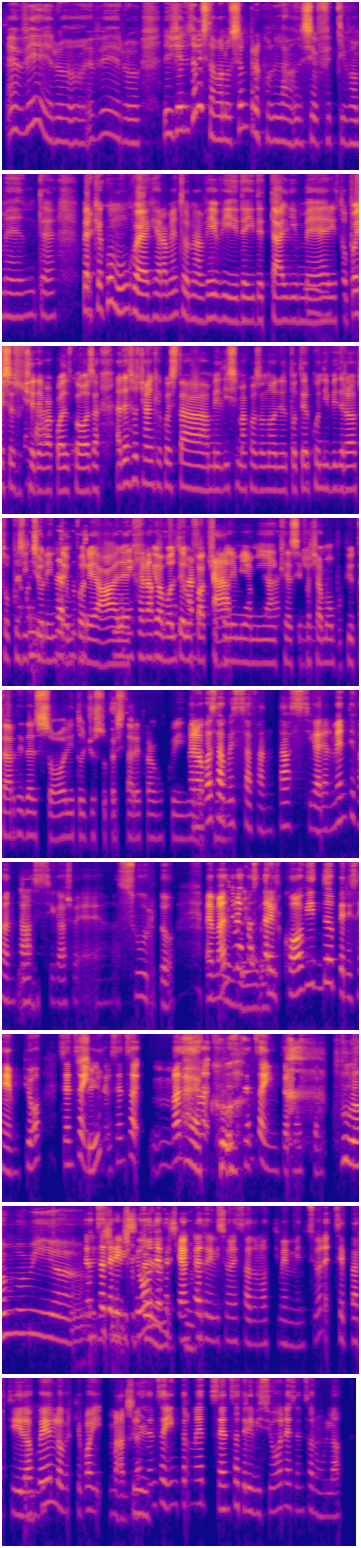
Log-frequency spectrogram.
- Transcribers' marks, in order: chuckle
- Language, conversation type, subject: Italian, unstructured, Qual è un’invenzione che ha migliorato la tua vita quotidiana?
